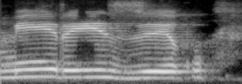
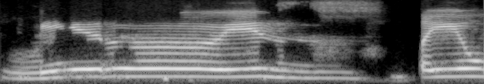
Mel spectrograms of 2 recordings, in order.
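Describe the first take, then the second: First: The r is short and single. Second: The r is long and rolled. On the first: The speaker calls it wrong. "Jangan mirizq" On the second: The speaker calls it right. "Pasti teronya"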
